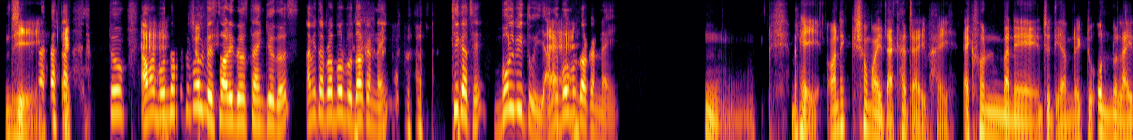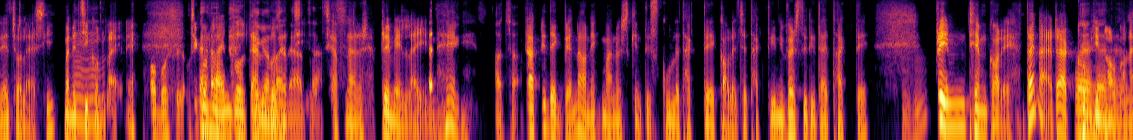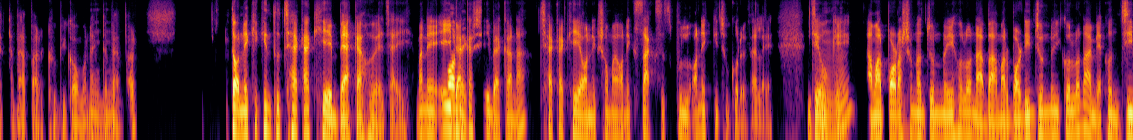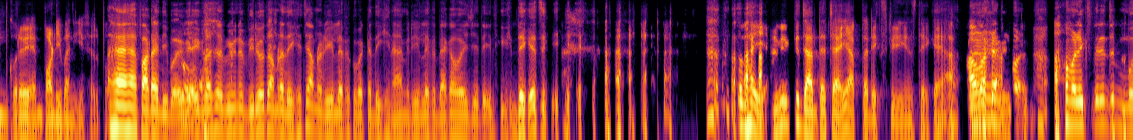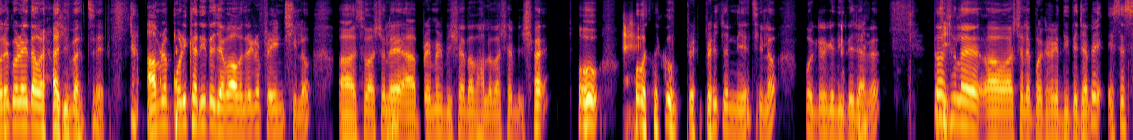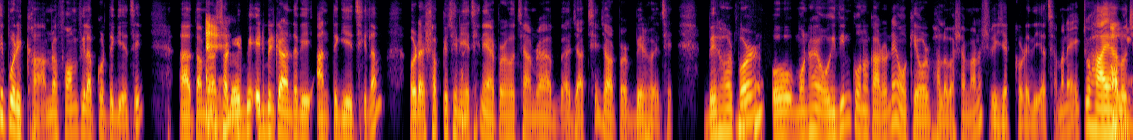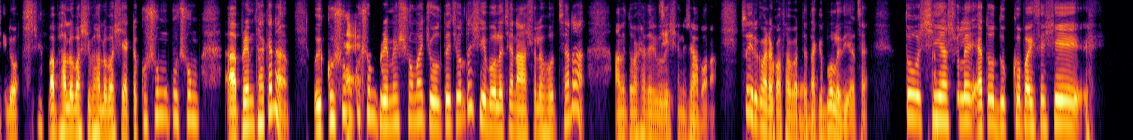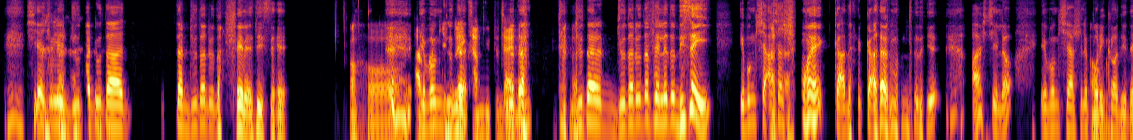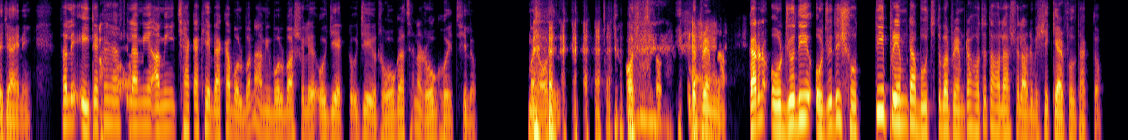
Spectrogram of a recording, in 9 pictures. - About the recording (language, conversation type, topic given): Bengali, unstructured, তোমার মতে ভালোবাসার সবচেয়ে গুরুত্বপূর্ণ দিক কী?
- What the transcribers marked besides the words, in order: static; laugh; giggle; chuckle; other noise; in English: "সাকসেসফুল"; laugh; in English: "রিয়াল লাইফ"; in English: "রিয়াল লাইফ"; giggle; laugh; in English: "এক্সপেরিয়েন্স"; laughing while speaking: "আমার আমার আমার এক্সপেরিয়েন্স মনে করেই তো আমার হাসি পাচ্ছে"; in English: "এক্সপেরিয়েন্স"; giggle; laugh; distorted speech; in English: "এডমিট-কার্ড"; in English: "ওহ মাই গড!"; in English: "রিলেশন"; giggle; laugh; in English: "ও মাই গড!"; giggle; in English: "কেয়ারফুল"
